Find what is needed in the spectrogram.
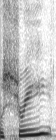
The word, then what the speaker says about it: Zrii: Well, Shri is spelled Z-R-I-I.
